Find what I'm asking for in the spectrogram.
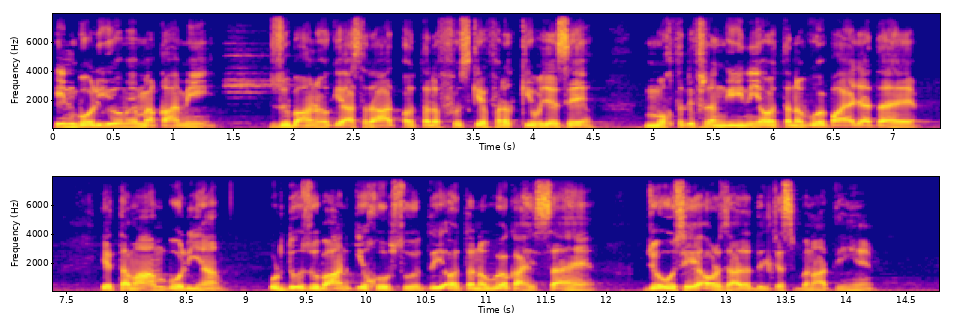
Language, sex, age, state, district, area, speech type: Urdu, male, 18-30, Uttar Pradesh, Saharanpur, urban, spontaneous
